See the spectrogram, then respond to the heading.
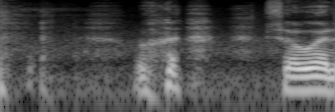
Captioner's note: both laughing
